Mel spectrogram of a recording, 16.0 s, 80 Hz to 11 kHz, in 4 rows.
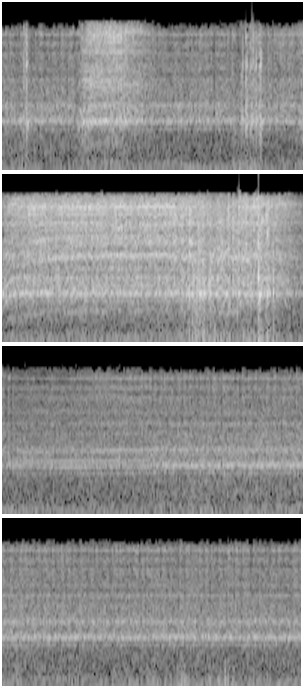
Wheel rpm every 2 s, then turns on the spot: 40, 30, 150, 90, 0, 0, 0, 10.
none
